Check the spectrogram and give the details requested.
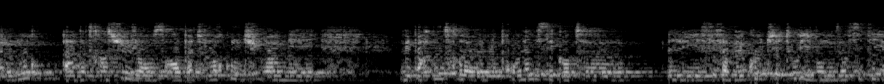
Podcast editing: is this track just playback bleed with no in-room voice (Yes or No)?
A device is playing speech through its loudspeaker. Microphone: Yes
